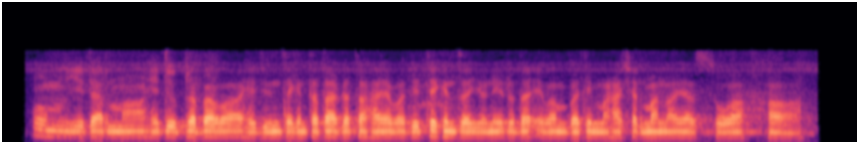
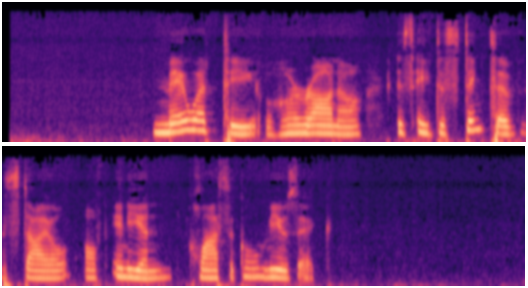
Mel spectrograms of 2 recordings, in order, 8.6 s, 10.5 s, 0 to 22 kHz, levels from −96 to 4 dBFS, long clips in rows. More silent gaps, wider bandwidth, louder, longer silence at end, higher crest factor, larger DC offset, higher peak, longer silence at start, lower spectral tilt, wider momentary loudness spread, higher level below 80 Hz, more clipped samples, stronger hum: neither; second, 6.2 kHz vs 15.5 kHz; second, -20 LUFS vs -16 LUFS; second, 0.45 s vs 2.15 s; about the same, 16 dB vs 16 dB; neither; about the same, -2 dBFS vs -2 dBFS; about the same, 0.3 s vs 0.25 s; first, -8.5 dB/octave vs -6 dB/octave; second, 7 LU vs 12 LU; second, -58 dBFS vs -36 dBFS; neither; neither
